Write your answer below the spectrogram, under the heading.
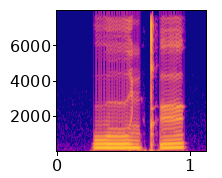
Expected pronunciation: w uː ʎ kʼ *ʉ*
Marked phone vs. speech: correct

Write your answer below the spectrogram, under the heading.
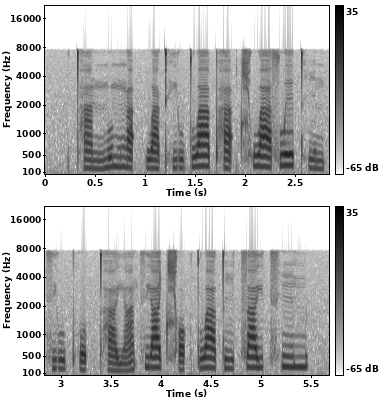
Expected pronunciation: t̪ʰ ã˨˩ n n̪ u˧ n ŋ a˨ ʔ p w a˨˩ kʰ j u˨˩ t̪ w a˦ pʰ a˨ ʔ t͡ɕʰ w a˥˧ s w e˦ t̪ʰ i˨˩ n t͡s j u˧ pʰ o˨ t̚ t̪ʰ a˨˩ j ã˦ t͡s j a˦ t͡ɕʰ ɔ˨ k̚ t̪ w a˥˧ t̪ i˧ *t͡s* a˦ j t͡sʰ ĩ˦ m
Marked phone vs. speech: correct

